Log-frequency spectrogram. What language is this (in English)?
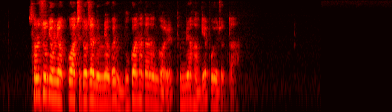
Korean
